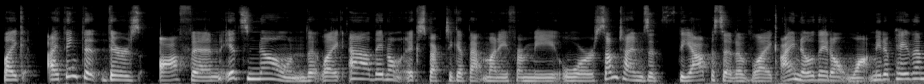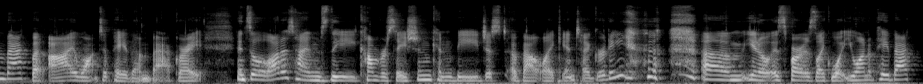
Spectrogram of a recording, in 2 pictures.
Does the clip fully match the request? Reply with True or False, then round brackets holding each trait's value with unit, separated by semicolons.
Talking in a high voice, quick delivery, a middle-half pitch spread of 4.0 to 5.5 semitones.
True (195 Hz; 235 wpm; 5.0 semitones)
